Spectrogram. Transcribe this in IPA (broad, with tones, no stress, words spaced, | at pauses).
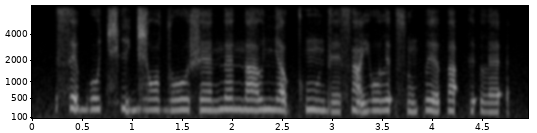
sʰḛ˦˨bo˦t͡ɕʰḭ˦˨d͡ʑɔ˦ do˦ʊ̯ʃɛ˦ nɛ˦na˦ʊ̯ ɲa̰˦˨ʊ̯kʰũ˦de˨sã˦˨ jo˦lɪ˦ʔsʰũ˨ pḛ˦˨ɪ̯θä˦ʔkɪ˦ʔ lɛ˦ʔ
